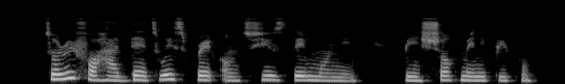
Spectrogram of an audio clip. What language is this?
Nigerian Pidgin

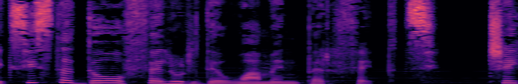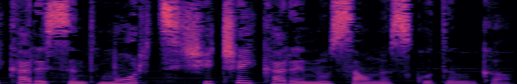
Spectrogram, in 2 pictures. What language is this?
Romanian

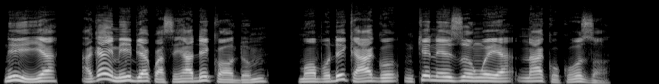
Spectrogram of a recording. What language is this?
Igbo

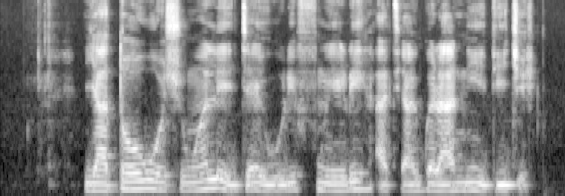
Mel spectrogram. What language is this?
Yoruba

